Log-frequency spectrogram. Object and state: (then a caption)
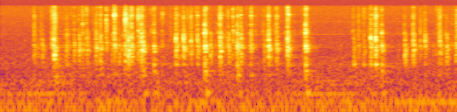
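Mechanical keyboard with plastic keycaps. Fingertips of both hands type rapidly on a backlit mechanical keyboard with white plastic keycaps on a silver metal frame. The result is a quiet, dense run of short, sharp clacks with a bright, crisp edge that die away almost instantly.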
